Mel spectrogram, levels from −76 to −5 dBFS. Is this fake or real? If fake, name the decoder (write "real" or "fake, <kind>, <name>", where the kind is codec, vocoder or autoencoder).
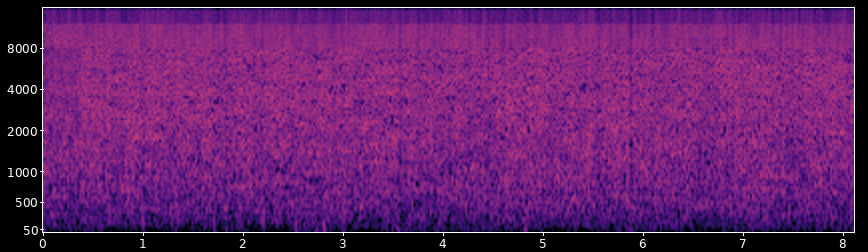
fake, codec, SNAC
